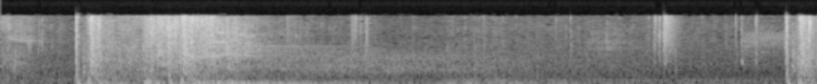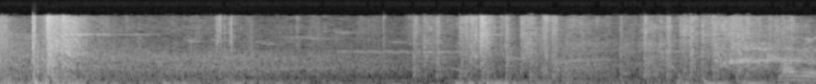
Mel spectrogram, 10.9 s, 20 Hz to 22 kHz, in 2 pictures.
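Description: Gunfire in the post-apocalyptic video game Fallout 76 crackles in scattered bursts at a moderate distance, with sharp shots around the first, fifth and eighth seconds amid game ambience and mechanical noise.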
